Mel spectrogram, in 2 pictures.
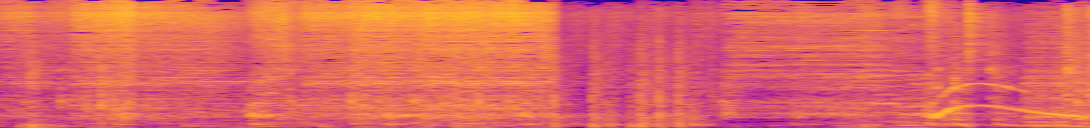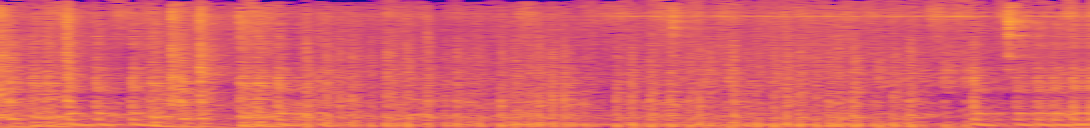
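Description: Drum kit being played: loose hits for the first few seconds, then from about halfway a fast, steady run of drum hits. A short tone that slides up and back down cuts through about five seconds in.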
